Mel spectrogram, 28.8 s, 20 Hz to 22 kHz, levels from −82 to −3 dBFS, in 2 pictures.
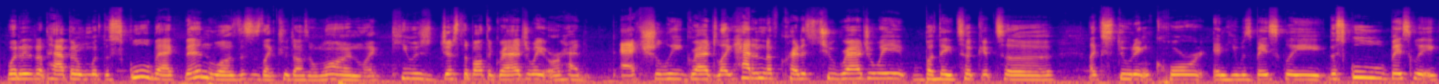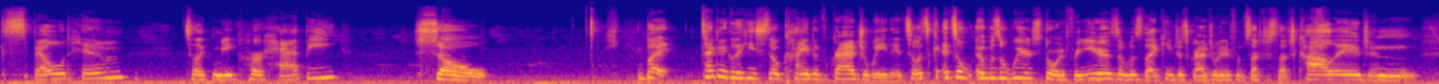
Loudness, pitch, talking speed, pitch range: -20 LUFS, 190 Hz, 175 wpm, 175-210 Hz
